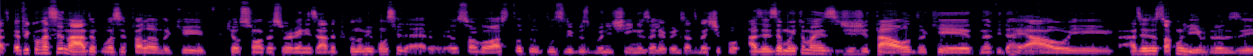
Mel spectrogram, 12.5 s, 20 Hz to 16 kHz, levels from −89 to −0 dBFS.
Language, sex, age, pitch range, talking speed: Portuguese, male, 20-39, 125-165 Hz, 225 wpm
